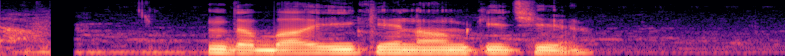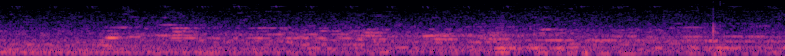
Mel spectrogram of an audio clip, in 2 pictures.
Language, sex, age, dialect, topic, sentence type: Magahi, male, 25-30, Northeastern/Surjapuri, agriculture, question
